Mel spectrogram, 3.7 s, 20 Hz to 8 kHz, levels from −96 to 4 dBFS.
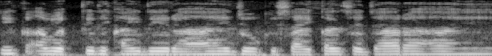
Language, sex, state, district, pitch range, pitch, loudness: Hindi, male, Chhattisgarh, Bilaspur, 145-150 Hz, 145 Hz, -16 LUFS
